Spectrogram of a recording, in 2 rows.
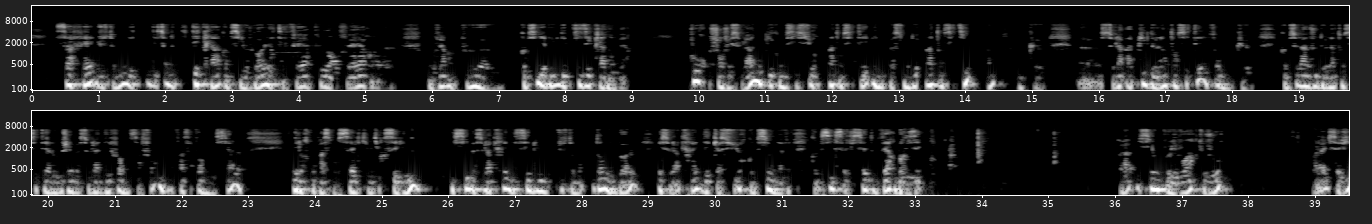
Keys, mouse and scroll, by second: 12.1-14.1 drag, 24.8-26.8 drag, 33.9-36.8 middle drag.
